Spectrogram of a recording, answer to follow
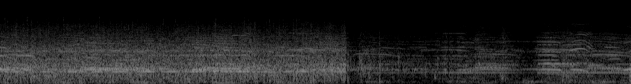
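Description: A large outdoor crowd: many voices shouting and cheering together in a dense din, which drops off after about three and a half seconds. Single voices call out near the end.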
